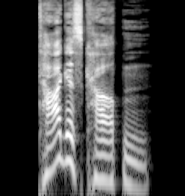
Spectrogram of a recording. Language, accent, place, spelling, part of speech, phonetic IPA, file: German, Germany, Berlin, Tageskarten, noun, [ˈtaːɡəsˌkaʁtn̩], De-Tageskarten.ogg
- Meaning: plural of Tageskarte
